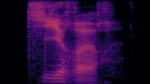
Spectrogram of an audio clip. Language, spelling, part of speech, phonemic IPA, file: French, tireur, noun, /ti.ʁœʁ/, LL-Q150 (fra)-tireur.wav
- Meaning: 1. one who pulls 2. shooter 3. combattant 4. drawee 5. stall handler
